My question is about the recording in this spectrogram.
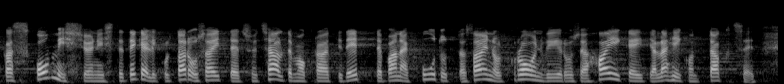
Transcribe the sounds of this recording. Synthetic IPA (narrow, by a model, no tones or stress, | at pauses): kɑsko̞mːisːjo̞nʲist̪e̞t̪e̞ɡ̥e̞likːˑult̪ˑɑɾusɑjt̪ːˑe̞ːt̪ːso̞t̪ʲsiɑːld̪e̞mo̞krɑːt̪ːˑid̪̥e̞et̪ːe̞pɑne̞k̚puːd̪̥ut̪ːˑɑsɑjnult̪̚kro̞ːnʲviːɾuse̞hɑjɡ̥e̞jd̪̥jɑlæɦiko̞nt̪ːˑɑkt̪se̞̰jd̪̥̚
